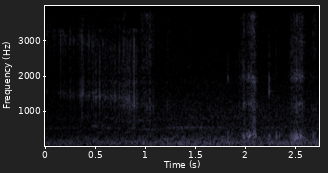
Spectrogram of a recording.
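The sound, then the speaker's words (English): Two crunchy bites into a crispy McDonald's hash brown, a second or so apart, with soft chewing and mouth noise in between and no talking. “I need a little bit of crunchy to crunchy to bite, bite, bite.”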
